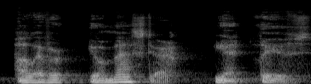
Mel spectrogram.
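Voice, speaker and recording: A put-on character voice comes through raspy, at a fairly slow pace. Its pitch varies in an ordinary way. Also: man, fairly low pitch for a man. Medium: video game. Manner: gruff, cryptic.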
